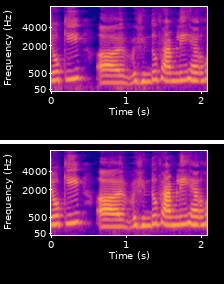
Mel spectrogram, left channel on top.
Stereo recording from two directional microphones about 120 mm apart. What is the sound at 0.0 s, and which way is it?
A woman's voice, 35° left (ahead or behind).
